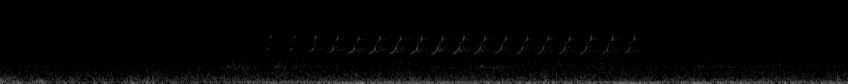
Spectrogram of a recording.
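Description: A songbird's trill: a quick series of down-slurred notes, about five a second, lasting about four seconds in the middle. Faint high chip notes come and go over a low background rumble.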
